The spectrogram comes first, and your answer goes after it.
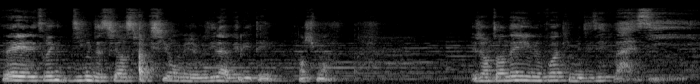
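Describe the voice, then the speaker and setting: A woman giving a conversational faith testimony, animated, laughing often and repeating words. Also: lowish voice, a little fast. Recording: echoey room with faint music.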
